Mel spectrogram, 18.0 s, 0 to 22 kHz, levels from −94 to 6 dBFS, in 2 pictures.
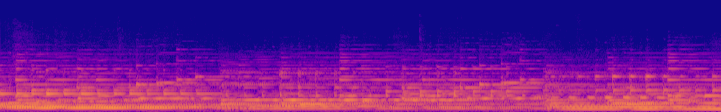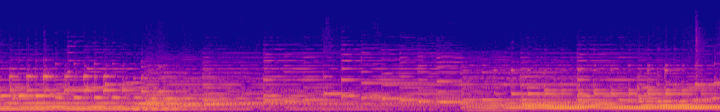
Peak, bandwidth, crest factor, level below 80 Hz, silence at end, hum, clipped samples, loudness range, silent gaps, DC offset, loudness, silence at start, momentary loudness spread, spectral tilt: -12 dBFS; 4.3 kHz; 14 dB; -60 dBFS; 0 s; none; under 0.1%; 6 LU; none; under 0.1%; -28 LUFS; 0 s; 9 LU; -11 dB/octave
